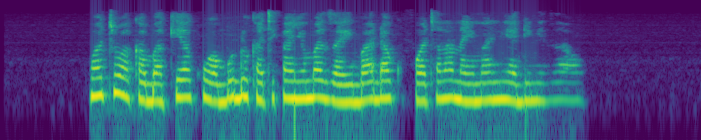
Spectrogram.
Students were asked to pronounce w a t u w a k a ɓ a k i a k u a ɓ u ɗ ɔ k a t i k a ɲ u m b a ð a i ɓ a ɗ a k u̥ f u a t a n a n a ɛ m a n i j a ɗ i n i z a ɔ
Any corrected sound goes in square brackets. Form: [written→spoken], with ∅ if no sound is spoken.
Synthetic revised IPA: w a t u w a k a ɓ a k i a k u a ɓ u ɗ [ɔ→u] k a t i k a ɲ u m b a [ð→z] a i ɓ a ɗ a k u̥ f u a t a n a n a [ɛ→i] m a n i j a ɗ i n i z a ɔ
